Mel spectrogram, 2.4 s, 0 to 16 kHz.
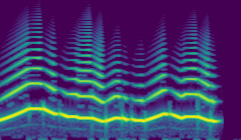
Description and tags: sonokids-omni 26
moog, comedy, synth, electro, game, ridicule, filter, bleep, happy-new-ears, cartoon, synthesizer, abstract, sound-effect, fx, strange, weird, toy, analogue, beep, sonokids-omni, electronic, soundesign, funny, analog, fun, speech, lol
